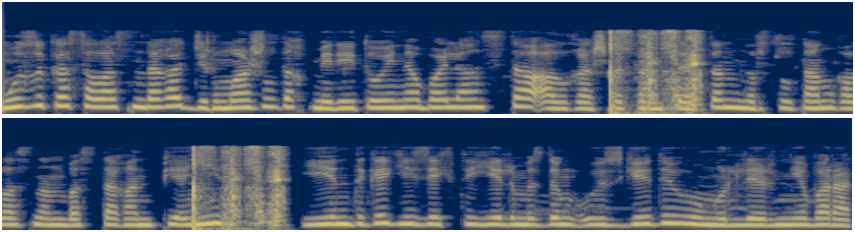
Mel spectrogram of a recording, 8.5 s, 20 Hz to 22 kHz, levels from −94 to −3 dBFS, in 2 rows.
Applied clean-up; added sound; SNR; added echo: classical method Wiener filter.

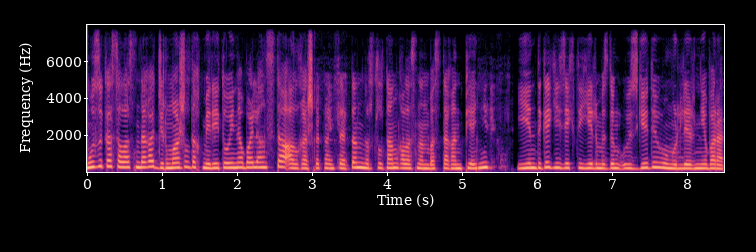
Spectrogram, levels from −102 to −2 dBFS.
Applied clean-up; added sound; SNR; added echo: neural mask model DeepFilterNet 3.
